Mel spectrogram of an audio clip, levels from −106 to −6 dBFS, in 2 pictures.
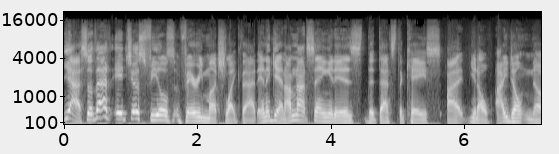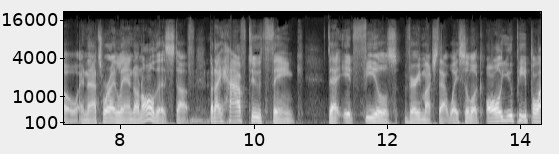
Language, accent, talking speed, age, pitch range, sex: English, American, 220 wpm, 30-49, 110-150 Hz, male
